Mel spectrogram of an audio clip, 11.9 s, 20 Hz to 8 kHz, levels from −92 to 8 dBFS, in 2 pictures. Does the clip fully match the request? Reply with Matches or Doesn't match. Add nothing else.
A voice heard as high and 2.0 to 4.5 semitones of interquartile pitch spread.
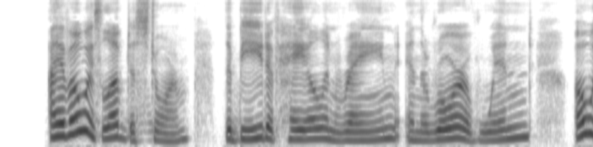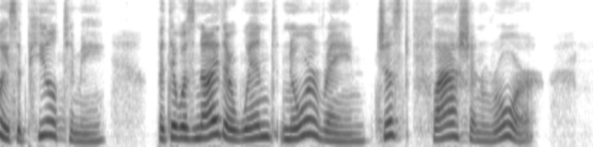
Doesn't match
